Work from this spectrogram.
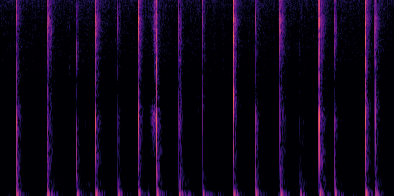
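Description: A paper notepad is tapped with the fingers for ASMR, making a steady series of separate, dull, low thuds with very short decay. The taps are soft and deep with almost no bright content, and near-silence falls between each one.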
